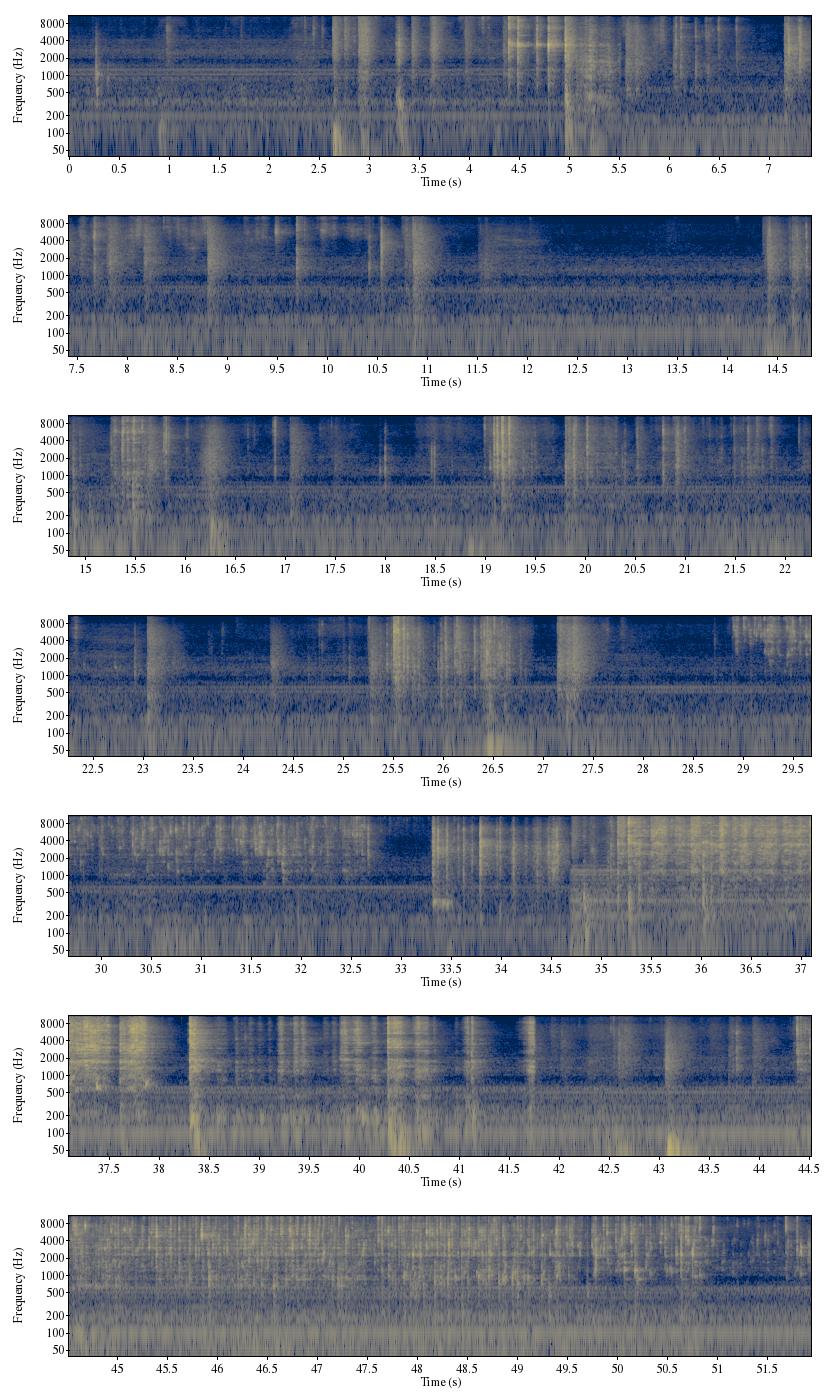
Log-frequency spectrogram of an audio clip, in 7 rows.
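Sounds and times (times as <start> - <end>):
liquid pouring into pot: 28.9 - 32.8, 44.4 - 51.9.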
